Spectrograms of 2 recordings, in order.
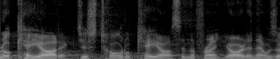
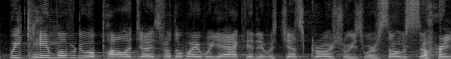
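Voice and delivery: high, louder retold apology; urgent, raised-pitch mock pleading; frantic apology; 6 semitones higher, 5 dB louder than usual. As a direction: act out a flustered neighbor apologizing. Neighbor's frantic apology after bloody fall.

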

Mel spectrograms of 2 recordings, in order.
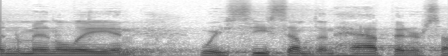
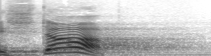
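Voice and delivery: sudden loud high stop; commanding shout; 10 dB louder than usual. Acted. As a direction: halt them with one sharp shouted word. Paul halts worshipping crowd.

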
